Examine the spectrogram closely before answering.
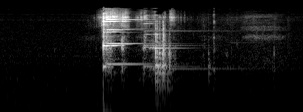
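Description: A toy xylophone plinks a few notes.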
